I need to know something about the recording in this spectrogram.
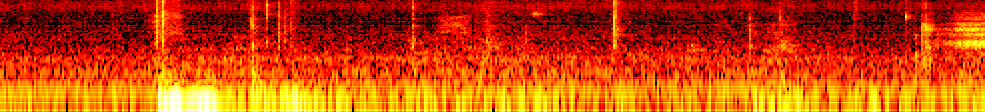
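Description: A pen taps and scratches lightly on a tablet.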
